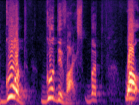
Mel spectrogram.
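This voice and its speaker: A man speaks with a Brazilian Portuguese accent. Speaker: orthodontics professor. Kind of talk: lecture. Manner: loud; animated.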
